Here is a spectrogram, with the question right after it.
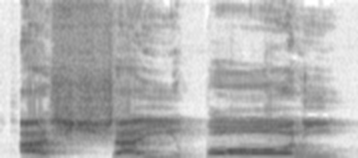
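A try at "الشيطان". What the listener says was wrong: Sebenarnya secara umum, jadi huruf-huruf yang tebal ketika fathah ataupun ketika sukun jangan sampai monyong. Jadi asyaito, to jangan asyaitoni, asyaitoni. Nah, ini kurang tepat. Asyaito, to. Kalau kita letakkan gini enggak mantul dia. To jangan asyaito, to. Dan juga kesalahan yang sering juga ini, toknya melembung gitu ya. Melembung itu gimana? Ininya to gitu, to. Tidak seperti itu karena makhrajnya bukan seperti itu.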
